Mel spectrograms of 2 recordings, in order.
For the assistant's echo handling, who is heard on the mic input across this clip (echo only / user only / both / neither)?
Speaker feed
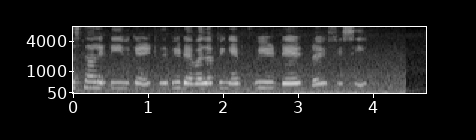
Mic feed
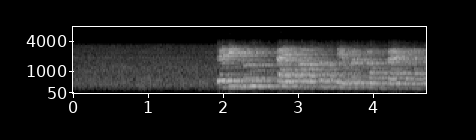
user only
